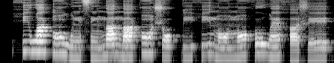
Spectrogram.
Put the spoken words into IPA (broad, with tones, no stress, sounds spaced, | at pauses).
h i˦ w a˦ k͡p ɔ̃˧ w ĩ˨ s ĩ˨ n a˧ n a˧ k ɔ̃˦ ʃ ɔ˧ k͡p i˨ h i˧ n ɔ̃˨ n ɔ̃˨˦ h o˦ w ɛ̃˧ h a˨ ʃ e˨˦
